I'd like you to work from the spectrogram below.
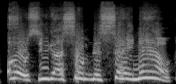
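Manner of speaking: high, loud imitated challenge; retold goading sneer; mock taunt. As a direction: needle him like a drunk bully. Drunk taunting Brandon.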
